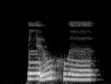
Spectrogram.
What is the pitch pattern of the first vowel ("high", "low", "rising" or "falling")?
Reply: rising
